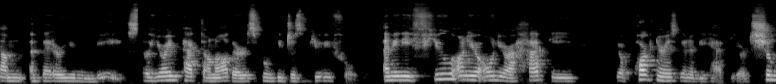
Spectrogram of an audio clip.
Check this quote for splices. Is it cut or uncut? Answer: uncut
